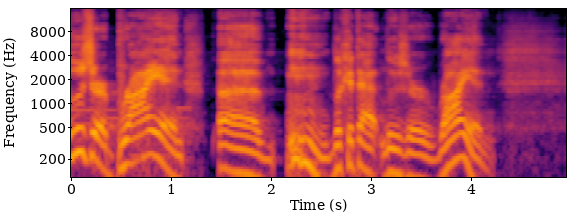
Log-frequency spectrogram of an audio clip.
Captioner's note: clears throat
